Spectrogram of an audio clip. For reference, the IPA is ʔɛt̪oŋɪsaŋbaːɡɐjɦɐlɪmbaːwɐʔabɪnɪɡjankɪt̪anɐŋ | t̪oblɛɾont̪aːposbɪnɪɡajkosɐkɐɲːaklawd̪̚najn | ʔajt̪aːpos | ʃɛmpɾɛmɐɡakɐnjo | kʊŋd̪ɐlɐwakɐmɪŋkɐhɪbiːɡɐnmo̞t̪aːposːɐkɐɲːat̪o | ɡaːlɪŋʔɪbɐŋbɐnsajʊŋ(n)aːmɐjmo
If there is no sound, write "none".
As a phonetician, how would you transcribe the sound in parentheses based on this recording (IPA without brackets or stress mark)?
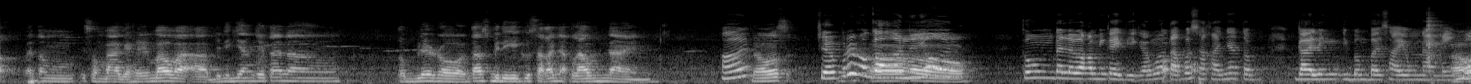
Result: n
